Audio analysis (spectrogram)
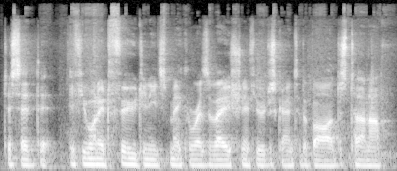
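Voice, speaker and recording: A man vlogging in a relaxed, rambling way, full of ums and restarts. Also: sits low, racing, slight background noise. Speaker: travel vlogger. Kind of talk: casual chat to camera.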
